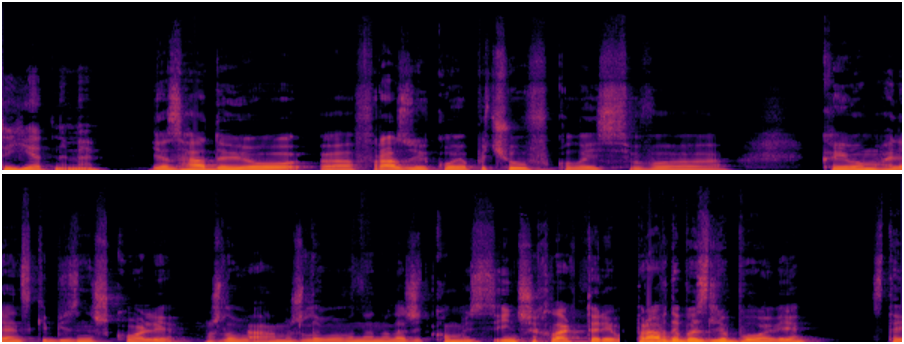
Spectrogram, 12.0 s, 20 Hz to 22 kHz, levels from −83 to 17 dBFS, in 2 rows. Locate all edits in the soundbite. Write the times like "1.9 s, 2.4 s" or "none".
7.6 s, 10.1 s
